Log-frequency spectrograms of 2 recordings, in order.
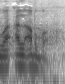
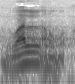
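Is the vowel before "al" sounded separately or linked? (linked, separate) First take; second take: separate; linked. First: The vowel of al is sounded as separate syllable. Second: The w links directly into l, no extra vowel. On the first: The speaker calls it wrong. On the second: The speaker calls it right. "Karena hamzah tidak"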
